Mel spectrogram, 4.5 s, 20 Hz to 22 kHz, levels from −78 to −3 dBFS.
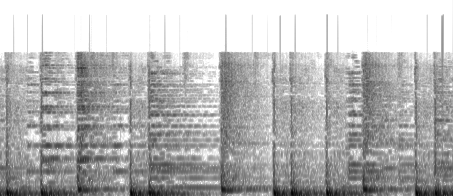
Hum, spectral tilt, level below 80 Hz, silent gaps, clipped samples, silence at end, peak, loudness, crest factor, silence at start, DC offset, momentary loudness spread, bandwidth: none; -5 dB/octave; -20 dBFS; none; under 0.1%; 0 s; 0 dBFS; -18 LUFS; 16 dB; 0 s; under 0.1%; 7 LU; 13 kHz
